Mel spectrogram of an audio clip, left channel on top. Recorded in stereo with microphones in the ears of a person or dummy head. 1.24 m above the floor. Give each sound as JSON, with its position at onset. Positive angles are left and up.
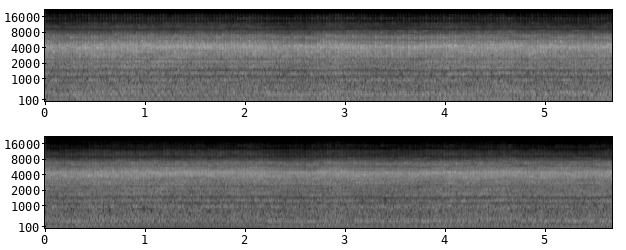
{"t": 0.0, "sound": "an engine running", "side_deg": 35, "distance_m": 1.7}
